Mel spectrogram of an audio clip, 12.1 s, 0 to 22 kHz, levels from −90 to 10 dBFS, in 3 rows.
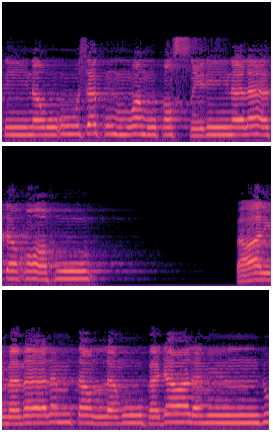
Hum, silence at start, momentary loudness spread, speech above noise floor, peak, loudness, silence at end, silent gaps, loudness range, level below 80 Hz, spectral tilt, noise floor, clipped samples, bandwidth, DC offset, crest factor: none; 0 s; 6 LU; 64 dB; -6 dBFS; -21 LUFS; 0 s; none; 6 LU; -54 dBFS; -2.5 dB/octave; -85 dBFS; under 0.1%; 8 kHz; under 0.1%; 16 dB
